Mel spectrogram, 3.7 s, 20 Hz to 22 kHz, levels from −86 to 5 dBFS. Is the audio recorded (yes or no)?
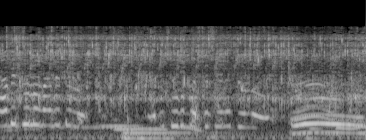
yes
